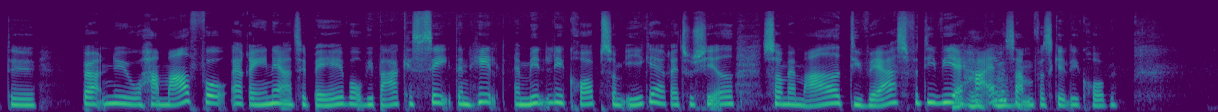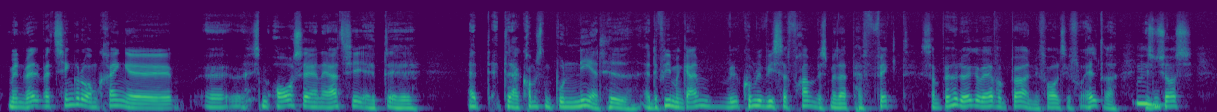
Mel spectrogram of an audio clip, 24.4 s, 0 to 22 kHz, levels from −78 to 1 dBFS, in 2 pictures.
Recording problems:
hiss; faint; from 3.5 s on; 30 dB below the speech

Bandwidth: 15 kHz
